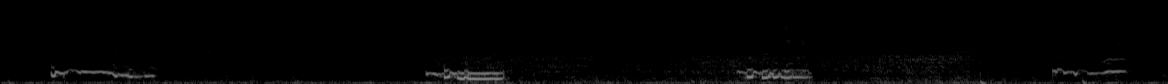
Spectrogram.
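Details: Sleeping black cat, born with poorly clear nasal passages, snoring in a human-like way: four nasal, wavering bursts a few seconds apart, separated by quiet breathing.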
